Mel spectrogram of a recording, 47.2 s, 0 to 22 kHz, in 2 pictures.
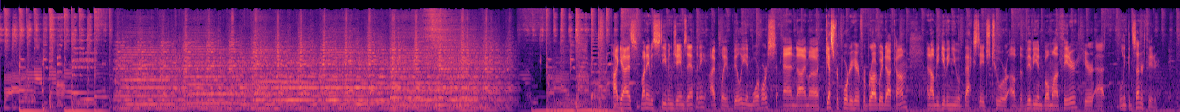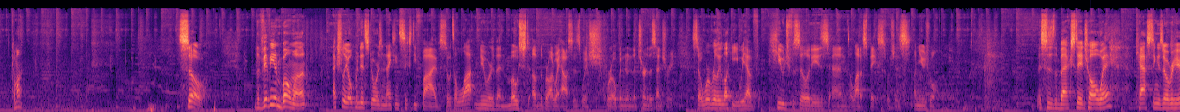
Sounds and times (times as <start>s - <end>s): Music: 0.0s - 47.2s
Speech: 12.2s - 23.2s, 23.8s - 24.1s, 27.2s - 27.8s, 28.7s - 42.6s, 44.4s - 47.2s.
